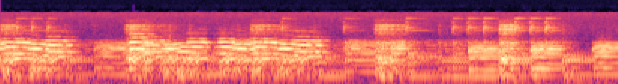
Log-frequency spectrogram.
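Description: A tiny keyboard played in quick improvised jazz lines: about three phrases of fast running notes with brief pauses between them.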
